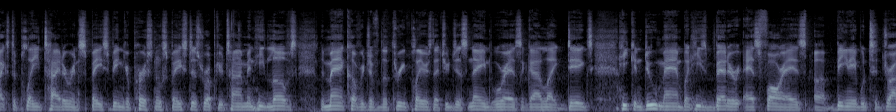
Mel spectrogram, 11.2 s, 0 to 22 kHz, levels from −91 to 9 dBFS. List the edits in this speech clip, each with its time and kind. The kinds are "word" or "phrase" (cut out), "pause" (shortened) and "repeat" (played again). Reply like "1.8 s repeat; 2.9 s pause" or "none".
7.7 s word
